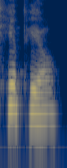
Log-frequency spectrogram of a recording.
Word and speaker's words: Hemphill: Do you pronounce your last name Hemphill or Hemphill? – A lot of people pronounce it that way, but that's fine. No, it's Hemphill.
